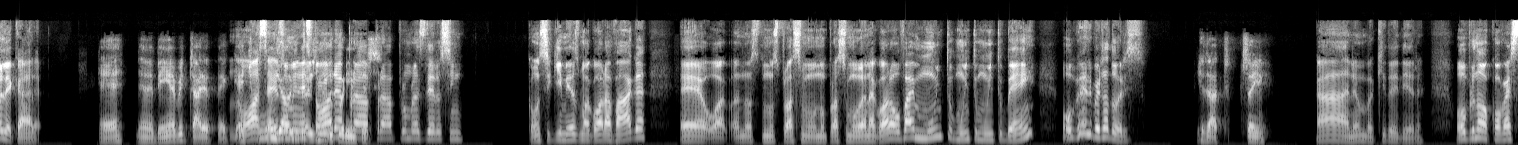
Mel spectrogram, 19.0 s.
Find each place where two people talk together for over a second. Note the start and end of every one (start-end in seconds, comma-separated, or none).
2.9-4.8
